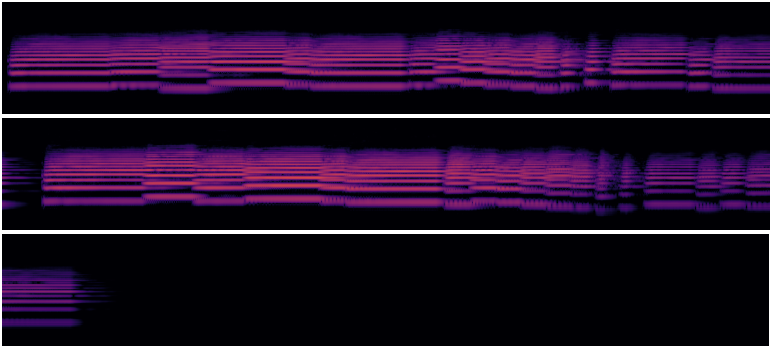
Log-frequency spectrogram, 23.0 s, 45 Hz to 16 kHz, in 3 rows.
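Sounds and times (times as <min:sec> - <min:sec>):
trombone playing an etude: 0:00.1 - 0:16.3.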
